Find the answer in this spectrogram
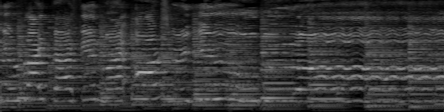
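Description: A woman singing with vibrato over upright piano accompaniment, settling into a long held note about three seconds in.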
